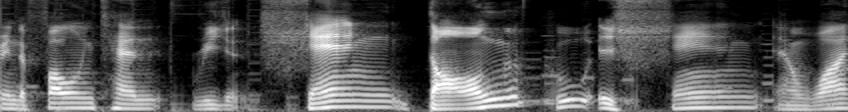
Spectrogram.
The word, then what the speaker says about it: Shandong: I'm going to use the Chinese pronunciation. Shandong, Guangdong, Shanghai, Zhejiang, Jiangsu, Henan, Fujian, Sichuan, Liaoning, Hunan.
